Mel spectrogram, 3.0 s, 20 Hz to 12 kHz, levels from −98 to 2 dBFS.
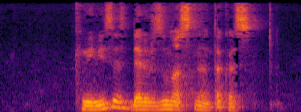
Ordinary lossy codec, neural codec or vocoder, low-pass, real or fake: MP3, 48 kbps; codec, 24 kHz, 0.9 kbps, WavTokenizer, medium speech release version 1; 10.8 kHz; fake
